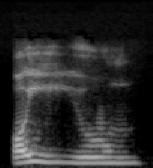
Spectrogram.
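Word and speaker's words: القيوم: লামের সাথে আলিফ আছে তাহলে আল্লাহু লা ইলাহা ইল্লা হুয়াল হাইয়ুল কই কইম নট কাইয়ুম কাইম তো না এটা হচ্ছে কফ তারানে কইম এইযে প্রত্যেকটা উচ্চারণ ধরে ধরে আমরা মুখস্ত করব ইনশাআল্লাহ লং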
